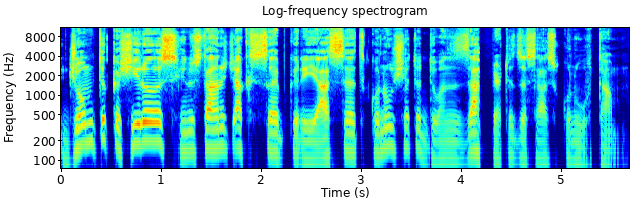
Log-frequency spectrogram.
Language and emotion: Kashmiri, neutral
